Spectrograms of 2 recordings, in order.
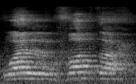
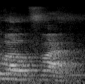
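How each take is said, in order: First: The final h sound is clearly pronounced. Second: The final h sound is left out. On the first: The word means victory. The speaker calls it right. "Jadi huruf H-nya harus kita kenain" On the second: The word means something lost or gone. The speaker calls it wrong. "Kalau wal fat kita baca itu salah ar- arti"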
